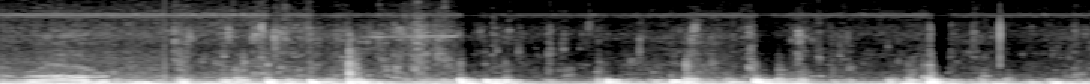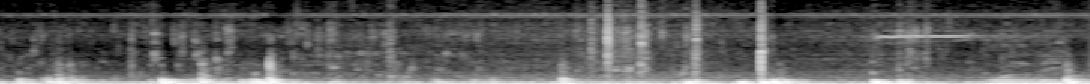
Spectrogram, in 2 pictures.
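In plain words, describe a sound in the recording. A fish flops and slaps against a boat deck.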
